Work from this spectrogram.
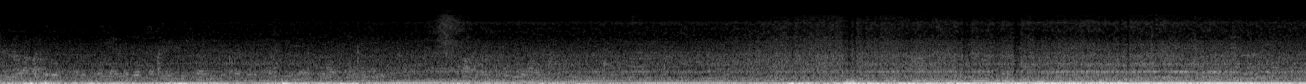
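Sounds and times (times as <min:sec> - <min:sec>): deep engine rumble: 0:00.0 - 0:13.0.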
